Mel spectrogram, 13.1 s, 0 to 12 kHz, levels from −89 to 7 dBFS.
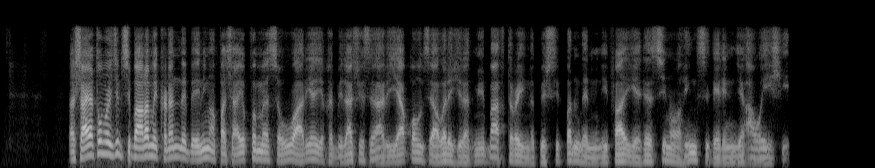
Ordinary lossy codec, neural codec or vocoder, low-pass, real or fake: Opus, 64 kbps; codec, 16 kHz, 0.5 kbps, FunCodec, trained on Chinese and English, 25 frames a second; 7.2 kHz; fake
